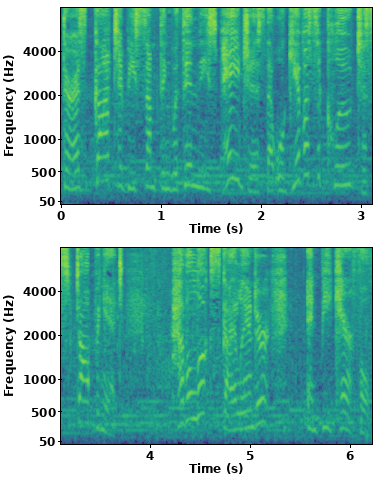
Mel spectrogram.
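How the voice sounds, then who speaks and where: A woman's voice: high voice, big pitch swings, brisk. An actress voicing a sensible, focused young woman adventurer in a game cartoon, earnest and cautioning. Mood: serious, cautious. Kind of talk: animated video game cutscene acting. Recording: music behind the voice.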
